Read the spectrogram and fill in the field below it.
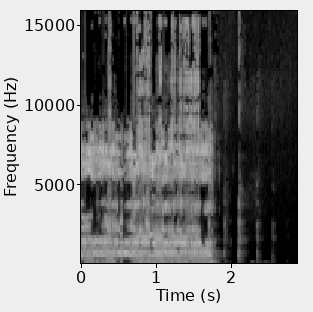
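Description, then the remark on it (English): A person loudly imitates a sheep's bleat as the punchline of an 'interrupting sheep' knock-knock joke, one long wavering "baa" lasting nearly two seconds, followed by a few faint short vocal sounds. “Knock, knock. Who's there? The interrupting sheep.”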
